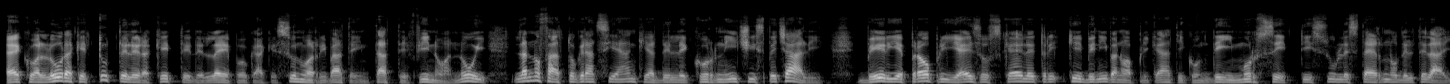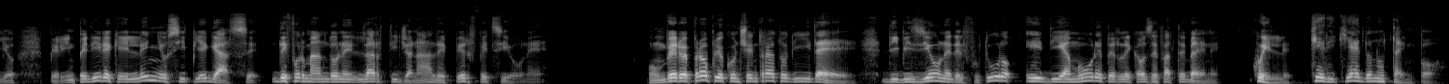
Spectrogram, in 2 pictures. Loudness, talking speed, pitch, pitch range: -26 LUFS, 140 wpm, 125 Hz, 110-150 Hz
